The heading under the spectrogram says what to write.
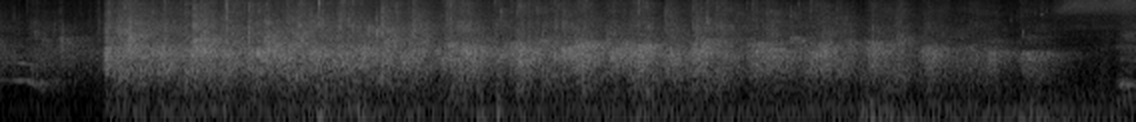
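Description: A church audience breaks into sustained applause for its outreach pastor, a dense wash of many hands clapping at once that starts abruptly and holds steady for several seconds, with faint voices mixed in.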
